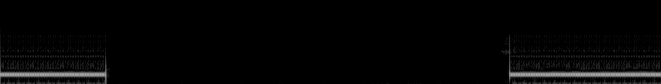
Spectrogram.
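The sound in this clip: A telephone ringback tone sounds as a call rings through toward voicemail: two steady, even-pitched rings, the first cut off at the start and the second about four seconds later after a long silent gap.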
